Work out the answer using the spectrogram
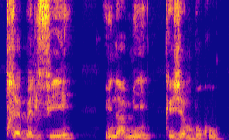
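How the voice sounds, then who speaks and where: A man's voice: mid-range voice, steady tone, a little fast, a little mellow, slight background noise. A man hosting a live talk show, theatrical and insistent, repeating his questions over and over.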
